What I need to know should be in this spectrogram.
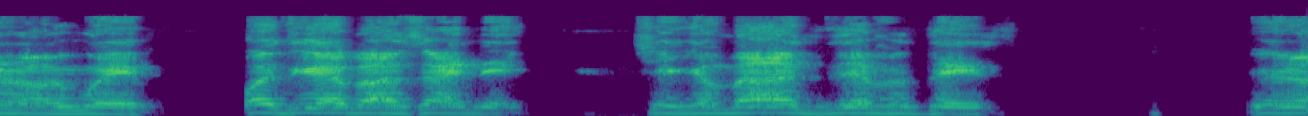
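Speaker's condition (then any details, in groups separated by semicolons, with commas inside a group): ALS/MND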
